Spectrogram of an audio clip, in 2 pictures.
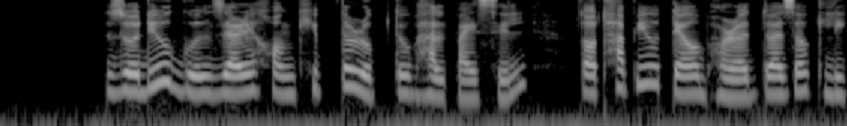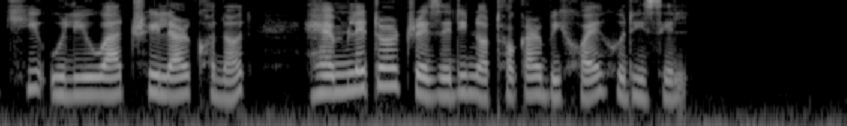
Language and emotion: Assamese, neutral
